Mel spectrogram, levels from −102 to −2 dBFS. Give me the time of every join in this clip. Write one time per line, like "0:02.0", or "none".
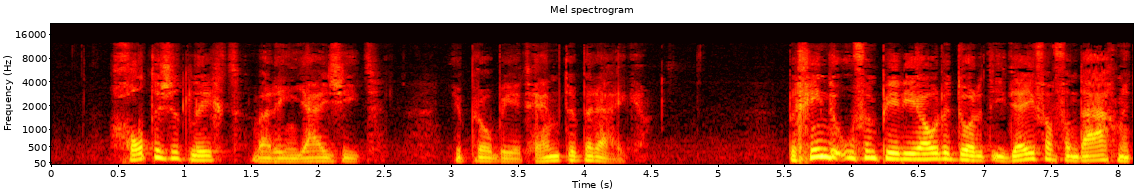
none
